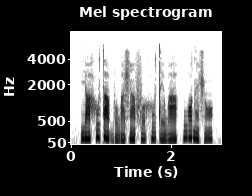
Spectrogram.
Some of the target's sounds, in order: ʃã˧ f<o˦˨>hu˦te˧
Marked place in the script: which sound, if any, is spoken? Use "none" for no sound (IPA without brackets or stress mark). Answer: o˧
